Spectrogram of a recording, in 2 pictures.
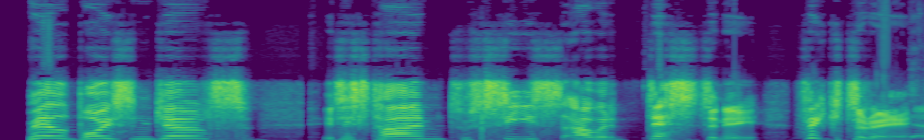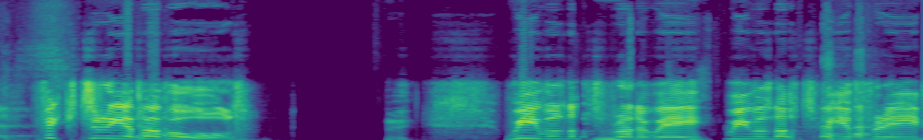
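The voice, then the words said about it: Put-on fictional accent, rousing speech. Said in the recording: “your very Akarosi accent”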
